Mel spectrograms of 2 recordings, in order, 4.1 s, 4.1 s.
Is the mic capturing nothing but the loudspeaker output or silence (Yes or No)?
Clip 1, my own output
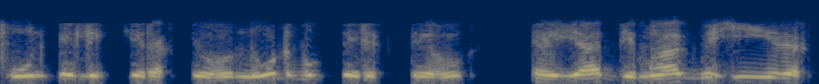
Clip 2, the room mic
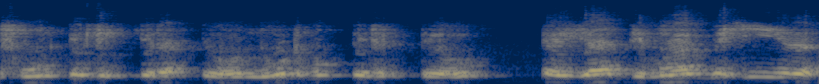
Yes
